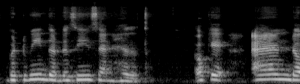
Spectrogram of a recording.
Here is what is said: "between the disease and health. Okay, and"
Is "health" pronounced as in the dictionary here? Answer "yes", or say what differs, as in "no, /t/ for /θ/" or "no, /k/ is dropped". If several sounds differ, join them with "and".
no, /t/ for /θ/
